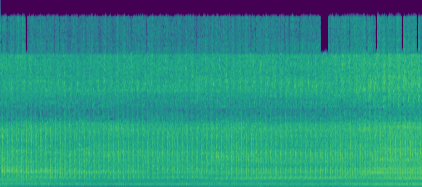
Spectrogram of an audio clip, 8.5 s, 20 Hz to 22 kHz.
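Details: Hyundai G4NA engine at cold idle: light, regular tapping about three and a half per second over the engine; cold-start knock, cause unknown.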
